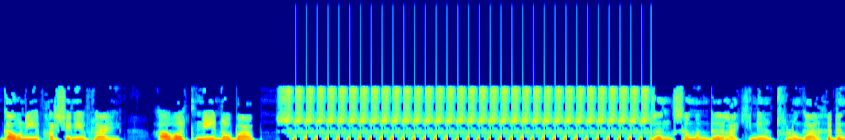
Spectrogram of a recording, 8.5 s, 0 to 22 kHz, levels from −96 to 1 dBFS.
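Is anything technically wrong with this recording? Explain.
Yes, there are two faults. Throughout the speech, the sound has plainly audible MP3 compression artefacts. Nothing is heard above 8.3 kHz, so sibilants sound dull. Weak frequency components flicker between frames and give a watery, swirly texture. This is likely a starved encoder, which fits a low bitrate around 32 kbps.

From 2.96 s to 6.51 s there is a broken-record loop. A fragment of about 108 ms repeats exactly, back to back, more than thirty times. This is likely a stalled player or stream resending its last buffer. The speech that belonged there is lost.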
